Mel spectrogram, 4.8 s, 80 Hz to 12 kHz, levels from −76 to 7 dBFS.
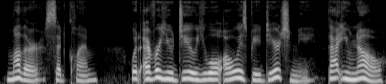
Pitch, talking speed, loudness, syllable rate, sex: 215 Hz, 185 wpm, -17 LUFS, 4.8 syllables/s, female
